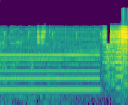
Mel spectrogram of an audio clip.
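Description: A car horn held in one long, steady, single-note blast that cuts off near the end, followed by a short loud burst of noise.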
